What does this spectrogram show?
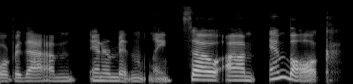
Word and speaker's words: Imbolc: So, um, imbulk and that is how I pronounce it. There are a ton of other ways to pronounce it. I've always pronounced the M and the B. Imbulk. Actually, they're kind of more like the M and the B are together.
